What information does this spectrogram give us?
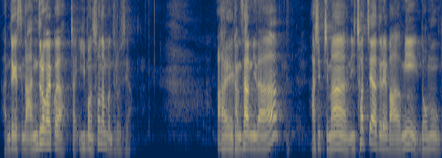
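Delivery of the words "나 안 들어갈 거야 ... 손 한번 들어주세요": ordinary talk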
